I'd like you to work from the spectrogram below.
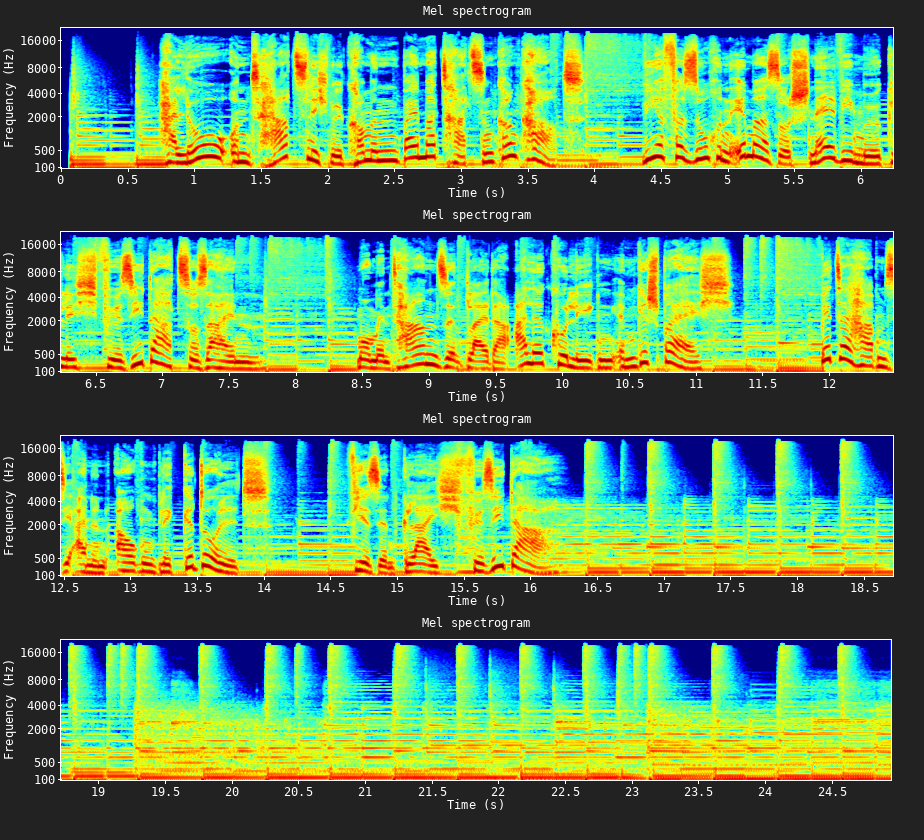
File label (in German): telefonansage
